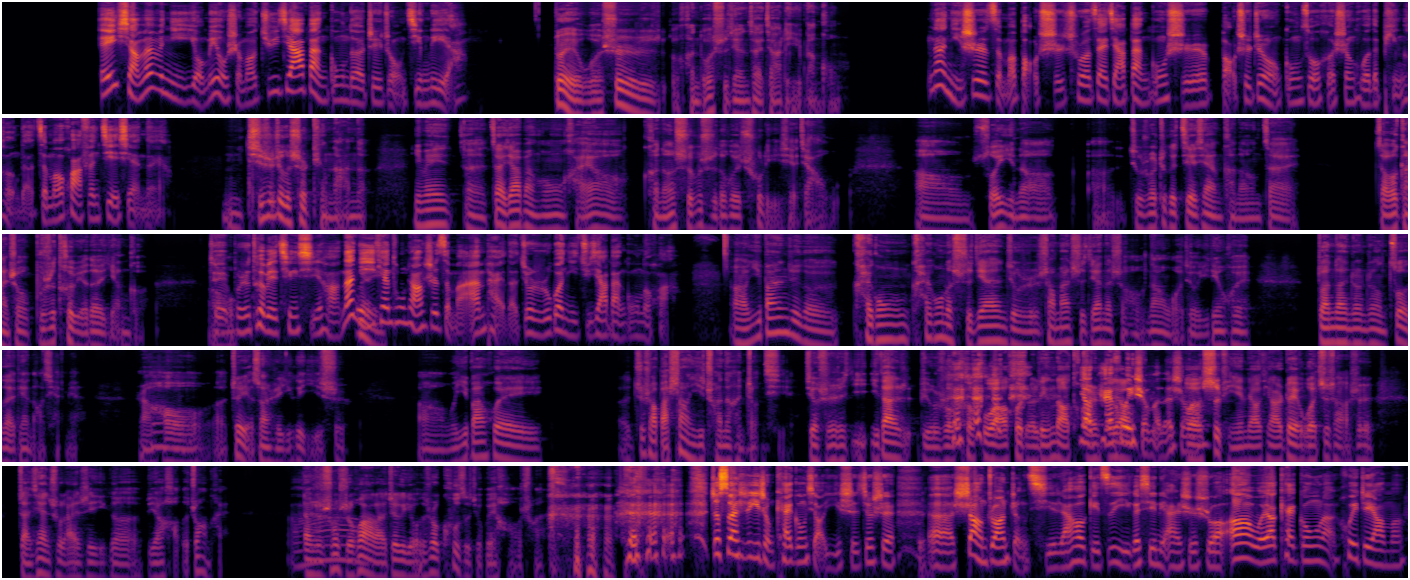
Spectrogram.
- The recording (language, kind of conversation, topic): Chinese, podcast, 居家办公时，你如何划分工作和生活的界限？
- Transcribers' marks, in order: other background noise; laugh; laugh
